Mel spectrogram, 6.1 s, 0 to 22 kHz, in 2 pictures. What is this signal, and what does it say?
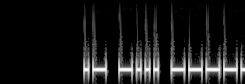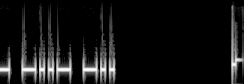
Morse code, heard as a keyed tone, about 22 wpm, 700 Hz. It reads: AB0XD
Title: USA Call Signs - 5 Characters - 6x Character Spacing - 22wpm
